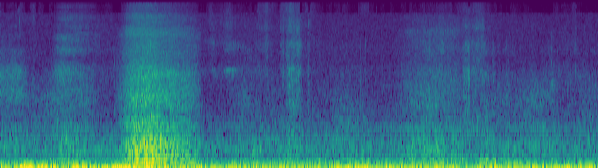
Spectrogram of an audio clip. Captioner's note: horse breathing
